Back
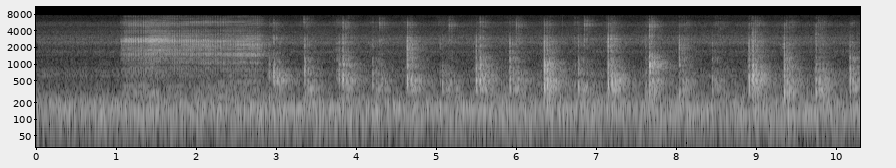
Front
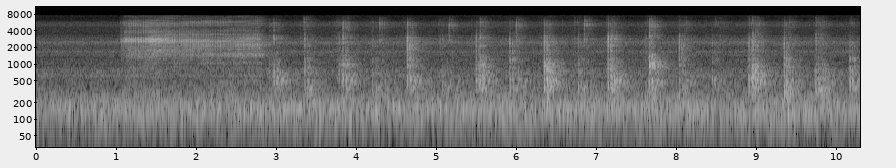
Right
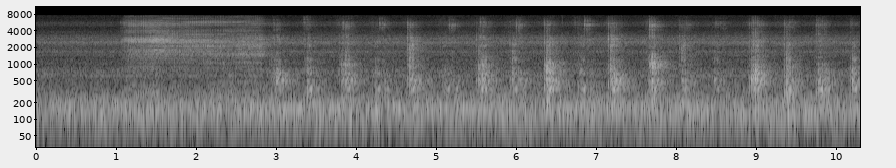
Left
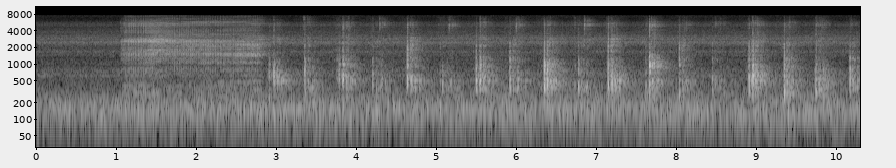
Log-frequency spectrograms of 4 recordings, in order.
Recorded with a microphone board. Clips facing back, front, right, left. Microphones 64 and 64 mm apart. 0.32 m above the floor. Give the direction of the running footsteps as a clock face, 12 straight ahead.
9 o'clock.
